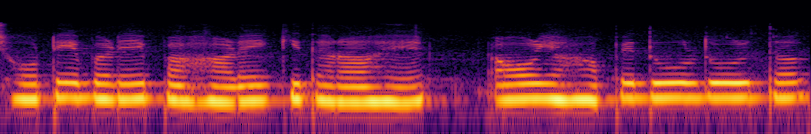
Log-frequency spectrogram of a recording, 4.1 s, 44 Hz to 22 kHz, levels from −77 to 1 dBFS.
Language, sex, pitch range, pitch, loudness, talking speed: Urdu, female, 210-235 Hz, 225 Hz, -12 LUFS, 175 wpm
